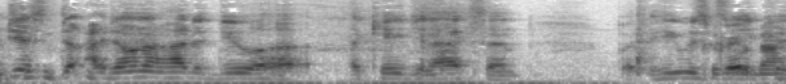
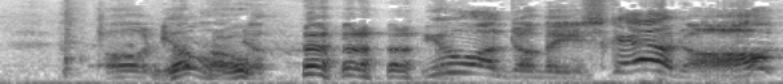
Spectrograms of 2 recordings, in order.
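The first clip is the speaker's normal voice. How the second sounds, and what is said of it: Bad attempt at Cajun accent. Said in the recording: “I can't even do a Cajun accent ... You sound like you're trying to do a bad... ... It sounds like you're trying to do Fat Bastard.”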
